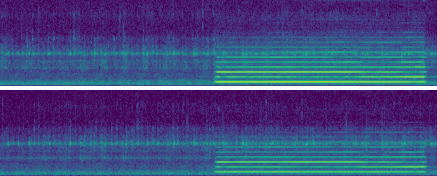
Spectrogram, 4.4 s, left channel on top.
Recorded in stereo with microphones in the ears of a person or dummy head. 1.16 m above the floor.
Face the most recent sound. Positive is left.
turn(degrees=15)  # may be behind; listen again after turning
